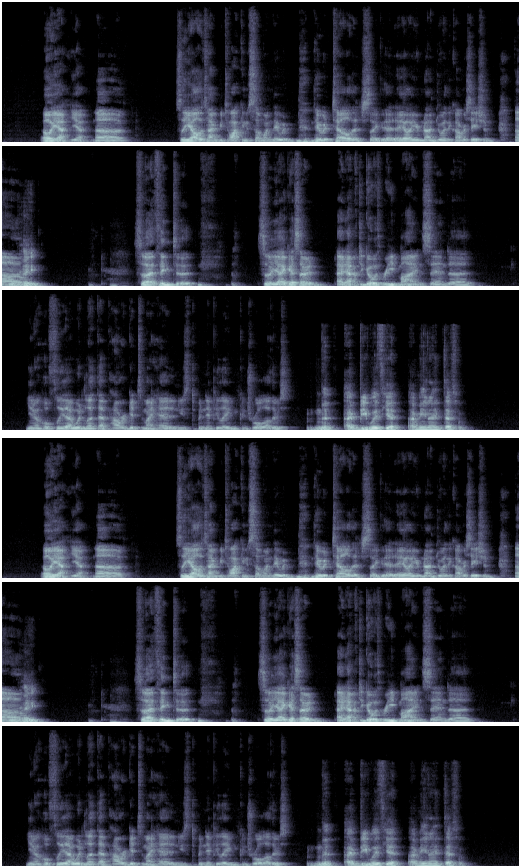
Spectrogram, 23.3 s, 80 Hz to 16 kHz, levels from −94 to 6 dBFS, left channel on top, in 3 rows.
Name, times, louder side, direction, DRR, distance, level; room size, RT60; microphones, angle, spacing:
voice 1, 0.6-1.9 2.6-8.2 9.4-9.5 9.8-10.8 11.6-14.8 15.9-19.8, right 1 dB, ahead, 0.3 m, -22 dB
voice 2, 7.8-8.2 20.2-22.4, left 2 dB, 60° left, 1.1 m, -20 dB
3.6 x 2.1 x 2.4 m
head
